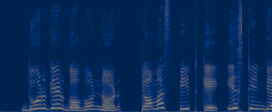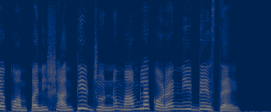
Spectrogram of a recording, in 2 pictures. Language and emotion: Bengali, neutral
